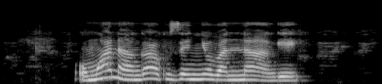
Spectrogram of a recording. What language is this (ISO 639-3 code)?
lug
